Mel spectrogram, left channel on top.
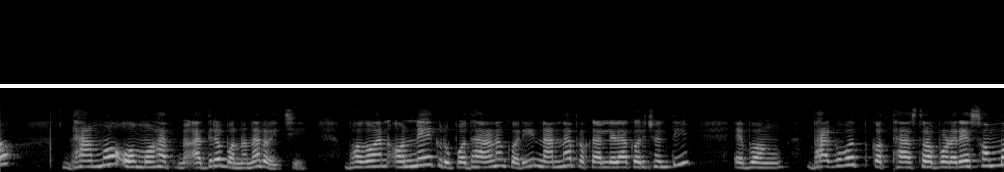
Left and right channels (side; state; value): left; silent; digital silence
